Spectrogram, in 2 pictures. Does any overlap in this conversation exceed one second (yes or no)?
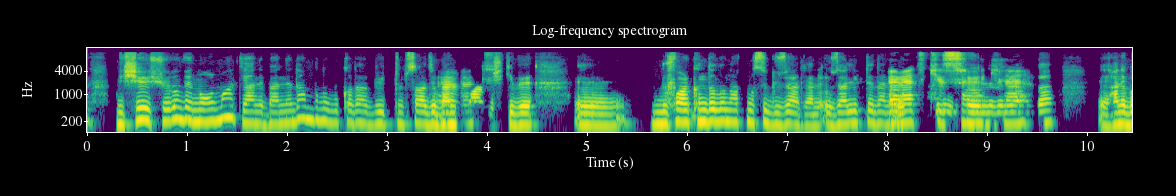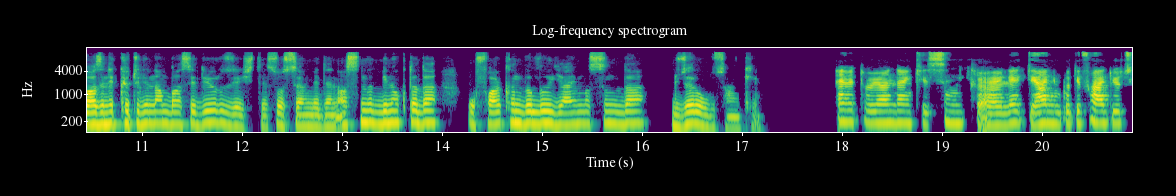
yes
